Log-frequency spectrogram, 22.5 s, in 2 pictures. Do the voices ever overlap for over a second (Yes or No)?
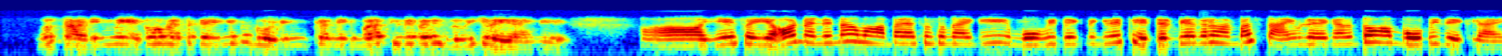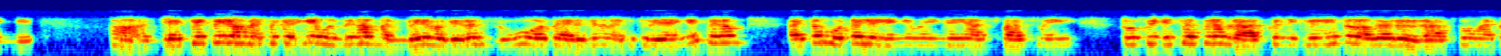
No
